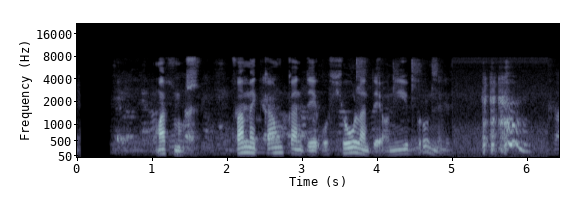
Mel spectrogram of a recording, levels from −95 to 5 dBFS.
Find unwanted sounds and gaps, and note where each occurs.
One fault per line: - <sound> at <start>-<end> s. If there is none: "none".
- throat clearing at 5.4-6.1 s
